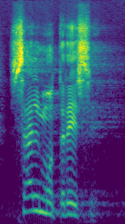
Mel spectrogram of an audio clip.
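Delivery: loud, slow, drawn-out announcement. Acted. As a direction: announce the psalm like a proclamation. Announces the psalm.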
